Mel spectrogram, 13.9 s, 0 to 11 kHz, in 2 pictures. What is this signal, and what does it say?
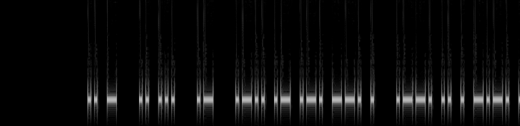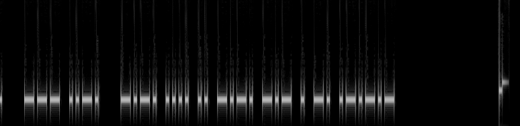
Morse code, heard as a keyed tone, about 28 wpm, 700 Hz. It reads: IT IS A LARGE PIECE OF CHICKEN.
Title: Sentences from Top 1000 Words - Review Part 5 - 28wpm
